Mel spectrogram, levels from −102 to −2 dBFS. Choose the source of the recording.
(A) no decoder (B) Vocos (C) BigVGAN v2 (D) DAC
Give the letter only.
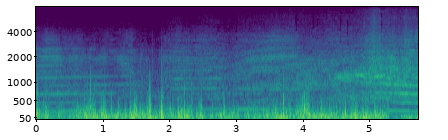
A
